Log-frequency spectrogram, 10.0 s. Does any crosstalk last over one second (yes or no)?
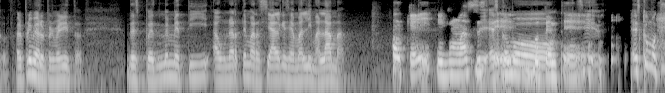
yes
